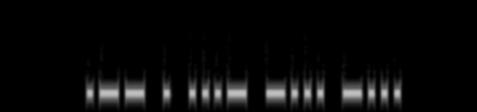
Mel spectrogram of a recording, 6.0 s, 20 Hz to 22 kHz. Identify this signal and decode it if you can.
Morse code, heard as a keyed tone, about 15 wpm, 700 Hz. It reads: WEVBB
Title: Five Challenging Letter-Number Combinations 15wpm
